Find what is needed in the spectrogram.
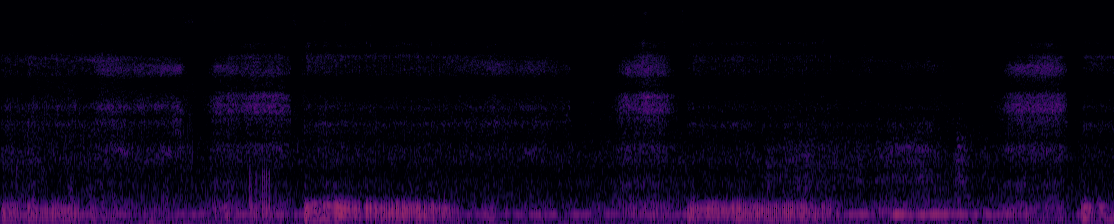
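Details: Irish terrier dog snoring contentedly while asleep: low rumbling snores about every four seconds over a steady background hum and faint hiss.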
